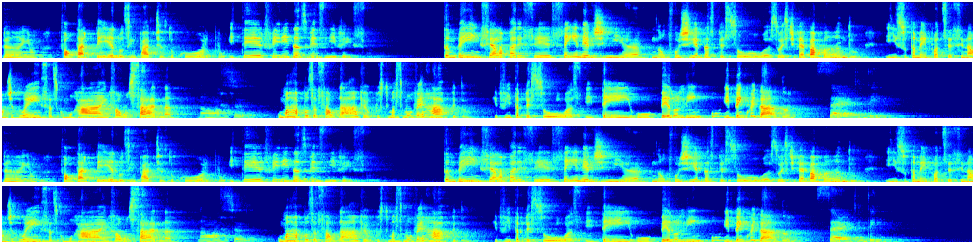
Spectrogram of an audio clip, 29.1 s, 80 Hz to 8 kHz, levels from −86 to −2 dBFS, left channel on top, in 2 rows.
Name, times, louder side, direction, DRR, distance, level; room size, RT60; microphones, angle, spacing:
voice 1, 0.0-5.4 6.6-17.2 18.7-21.6 21.9-26.5, left 3 dB, 15° left, 8 dB, 0.5 m, -30 dB
voice 2, 17.5-18.2 27.0-27.7, right 2 dB, 70° right, 1 dB, 2.5 m, -36 dB
15.5 x 9.5 x 6.2 m, 1.5 s
head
